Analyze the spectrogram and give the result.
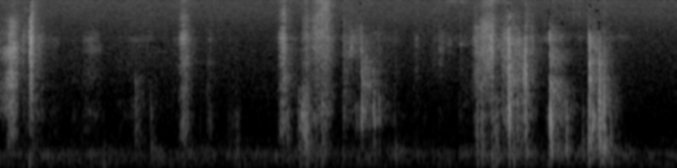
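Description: Bare fingers flip the glossy thin pages of an open paper news magazine lying on a table, and a flat hand rubs and smooths the spread. The result is quiet, irregular bursts of crisp, bright paper swishes and rustles with soft scratchy brushing between them, each ending quickly.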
